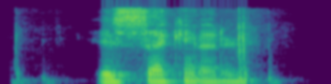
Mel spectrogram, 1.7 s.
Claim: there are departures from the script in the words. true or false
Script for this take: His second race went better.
true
